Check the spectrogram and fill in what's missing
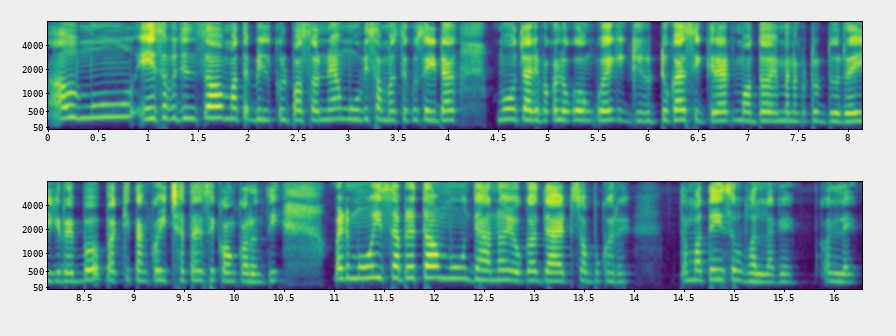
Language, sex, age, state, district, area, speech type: Odia, female, 30-45, Odisha, Puri, urban, spontaneous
